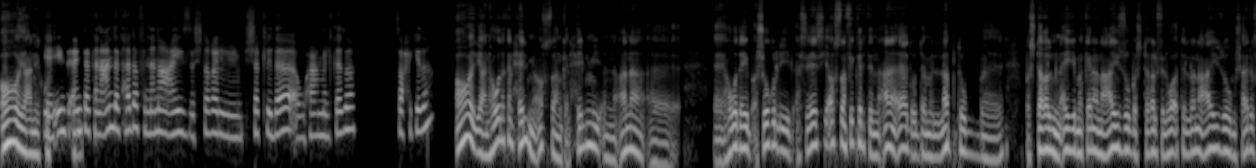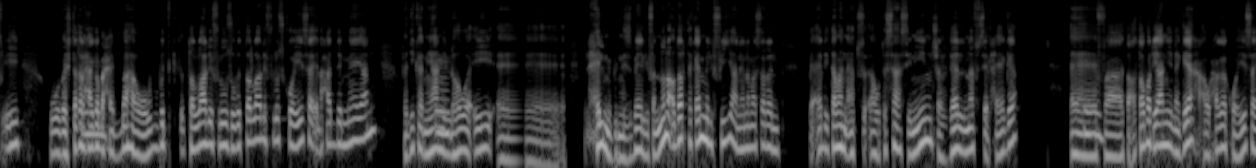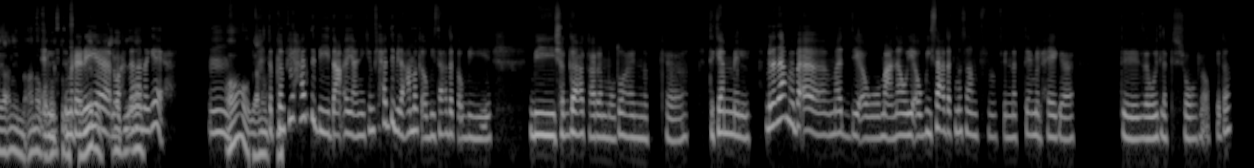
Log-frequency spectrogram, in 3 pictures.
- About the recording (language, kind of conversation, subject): Arabic, podcast, احكيلي عن أول نجاح مهم خلّاك/خلّاكي تحس/تحسّي بالفخر؟
- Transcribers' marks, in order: in English: "اللاب توب"; tapping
